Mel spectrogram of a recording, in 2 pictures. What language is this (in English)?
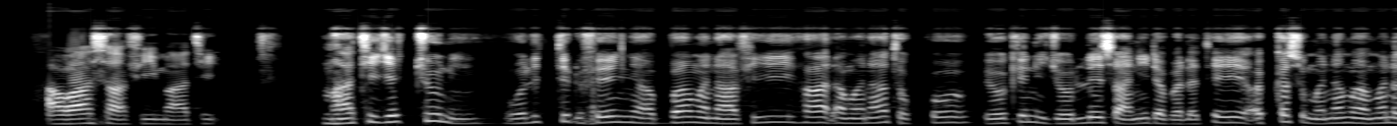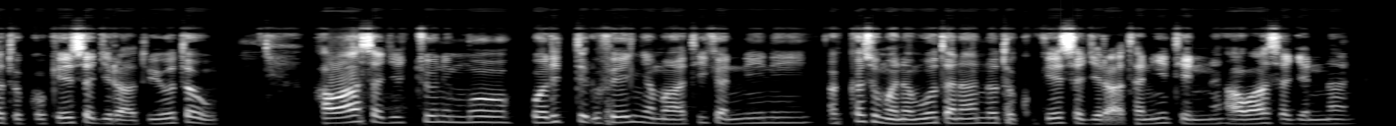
Oromo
